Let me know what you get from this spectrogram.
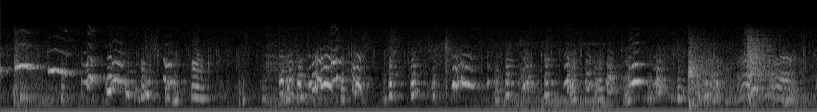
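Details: A litter of Grand Basset Griffon Vendéen puppies gives continual high whimpers and sliding whines, overlapping one another almost without pause, mixed with scuffling and shuffling sounds.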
